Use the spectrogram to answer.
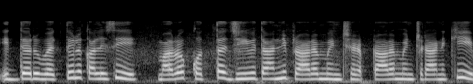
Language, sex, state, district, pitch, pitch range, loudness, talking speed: Telugu, female, Andhra Pradesh, Anantapur, 245 Hz, 235-265 Hz, -14 LUFS, 115 wpm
